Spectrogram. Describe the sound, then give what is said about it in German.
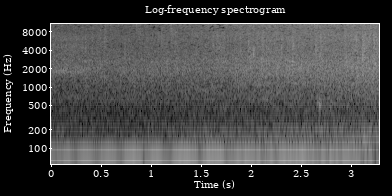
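Heavy rain mixed with hail suddenly pours down in Spain, a dense, steady drumming hiss with a low rumble underneath, continuing without pause and with no voices. “Ich habe jetzt bringt es auch nichts mehr, meine Regenhose rauszuholen, weil das kam jetzt so plötzlich, dieser krasse Regen und Hagel.”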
